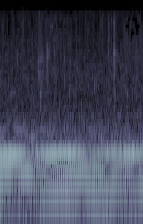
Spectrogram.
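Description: Steady rain falls continuously, a soft even hiss with a few sharper drop patters, over a low droning hum. No one speaks.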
